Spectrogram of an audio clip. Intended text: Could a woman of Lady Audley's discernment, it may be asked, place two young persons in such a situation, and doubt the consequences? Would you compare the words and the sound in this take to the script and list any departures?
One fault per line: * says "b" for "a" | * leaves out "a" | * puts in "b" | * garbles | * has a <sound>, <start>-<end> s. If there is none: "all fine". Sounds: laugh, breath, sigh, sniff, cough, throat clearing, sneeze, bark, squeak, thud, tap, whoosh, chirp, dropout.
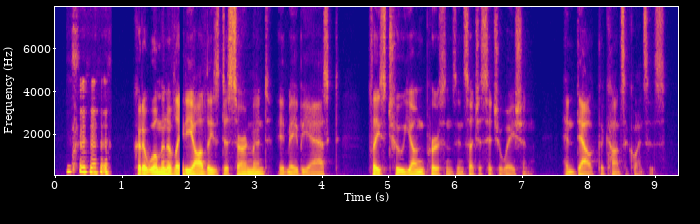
* has a laugh, 0.2-0.9 s
* has a dropout, 1.9-1.9 s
